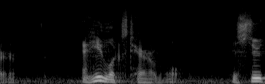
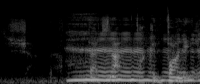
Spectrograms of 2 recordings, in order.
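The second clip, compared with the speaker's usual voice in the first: a higher, louder mock snap; irritated retort; 9 semitones higher, 4 dB louder than usual. Agent Jerry Parr snapping at the joking president, mock anger. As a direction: bark it back like an annoyed agent. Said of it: "Jerry Parr's looking at it going".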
